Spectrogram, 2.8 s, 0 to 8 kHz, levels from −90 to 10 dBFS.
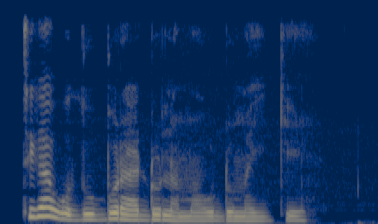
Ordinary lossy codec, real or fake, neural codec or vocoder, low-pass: none; real; none; 7.2 kHz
